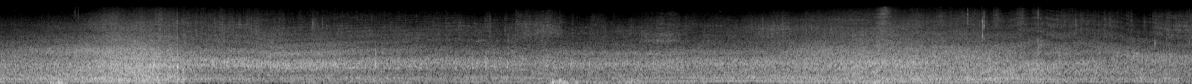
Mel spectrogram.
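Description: Cars swish past on a wet road.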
